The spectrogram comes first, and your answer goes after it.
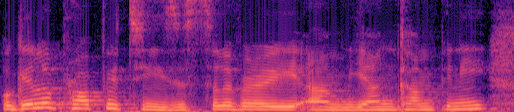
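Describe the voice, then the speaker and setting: A woman speeds through her words very fast while noticeable noise fills the background. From South Africa, raised in Pretoria. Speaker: media entrepreneur. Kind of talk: interview.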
